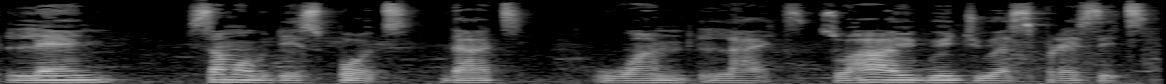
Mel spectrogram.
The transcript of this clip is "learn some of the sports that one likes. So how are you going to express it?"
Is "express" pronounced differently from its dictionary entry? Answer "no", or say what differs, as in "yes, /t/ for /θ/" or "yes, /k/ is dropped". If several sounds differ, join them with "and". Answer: no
